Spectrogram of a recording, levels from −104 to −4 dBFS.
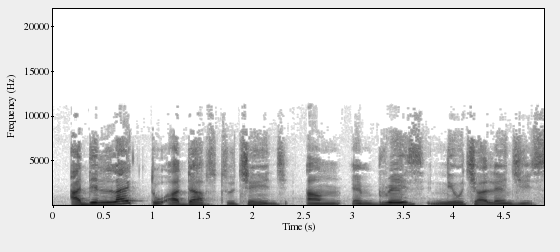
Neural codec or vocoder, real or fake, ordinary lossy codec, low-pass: vocoder, 44.1 kHz, 128 mel bands, Pupu-Vocoder; fake; MP3, 48 kbps; 19.8 kHz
